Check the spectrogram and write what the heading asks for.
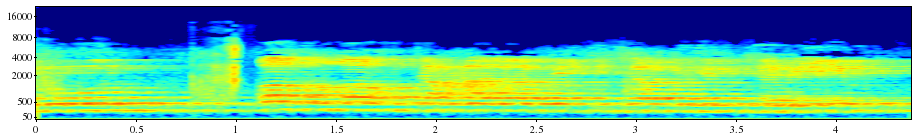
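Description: A young man's voice chanting Arabic in long, held melodic phrases, the chanted Arabic opening of a Friday sermon, with a short break for breath about a second in.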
